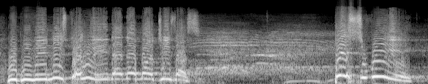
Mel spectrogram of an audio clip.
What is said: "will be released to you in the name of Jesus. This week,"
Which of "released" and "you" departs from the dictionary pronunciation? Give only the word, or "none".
released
